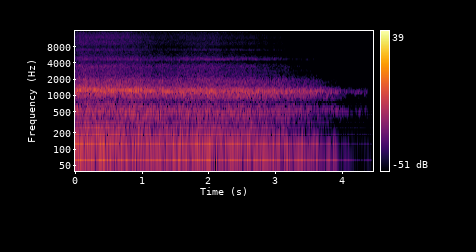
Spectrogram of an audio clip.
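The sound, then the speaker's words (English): A long, slow exhale during a guided breathing exercise, soft and breathy, steady at first and then fading to silence. “One more time, breathe in. Hold it. And breathe out.”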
